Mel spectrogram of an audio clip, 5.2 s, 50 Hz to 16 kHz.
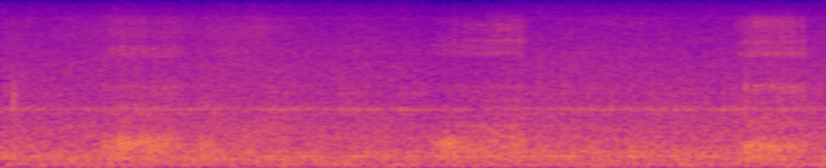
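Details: Contented senior cat Heidi during a massage and reiki session on February 22, 2021; three clear purring swells, each a breathy rumbling pulse about two seconds apart, over a low steady indoor hum.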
